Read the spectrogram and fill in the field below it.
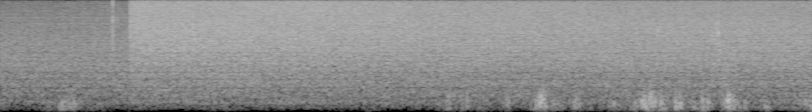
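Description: Wind blows in gusts through the trees outdoors.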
